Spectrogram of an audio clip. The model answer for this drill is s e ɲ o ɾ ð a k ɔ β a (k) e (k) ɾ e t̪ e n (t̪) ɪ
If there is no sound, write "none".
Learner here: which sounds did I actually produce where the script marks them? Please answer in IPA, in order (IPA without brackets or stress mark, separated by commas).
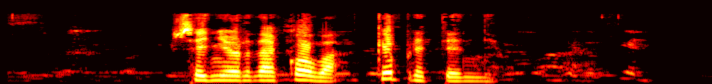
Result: k, p, d̪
